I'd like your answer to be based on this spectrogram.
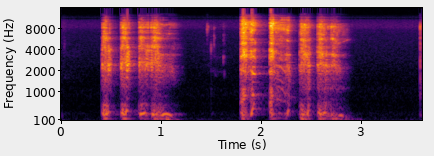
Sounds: Throat clearing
